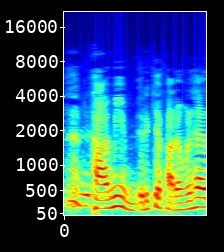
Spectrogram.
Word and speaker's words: 담임: 하지만 이때는 니은이 덧날 이유가 없어요. 그러니까 담임 선생님 좀 어색하십니까? 예. 담임 이렇게 발음을 해야 되겠죠.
